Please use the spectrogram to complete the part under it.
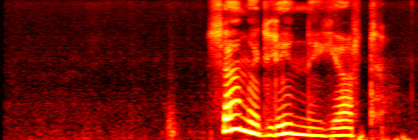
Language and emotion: Russian, sad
